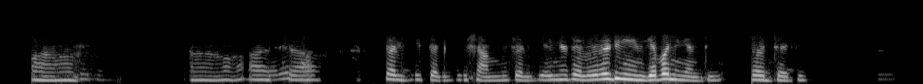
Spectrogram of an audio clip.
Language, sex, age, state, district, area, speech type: Dogri, female, 45-60, Jammu and Kashmir, Udhampur, rural, conversation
